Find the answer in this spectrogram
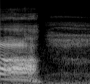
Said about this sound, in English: It's okay. He's like he's just bent over, breathing deeply. Here's a paper bag.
